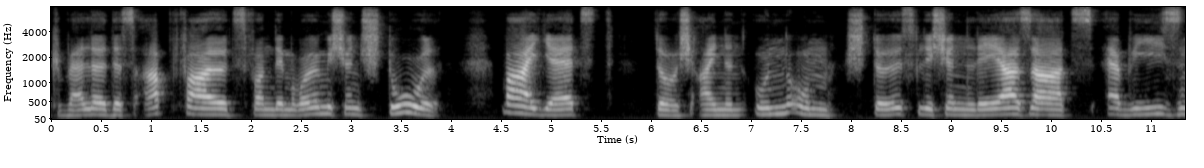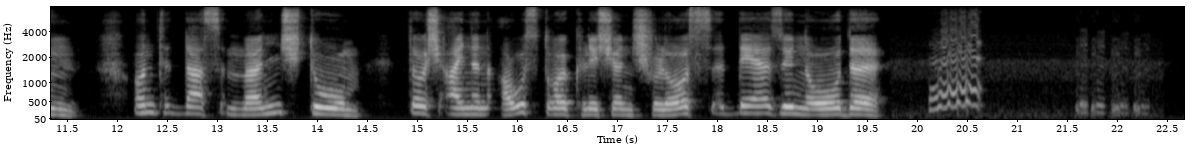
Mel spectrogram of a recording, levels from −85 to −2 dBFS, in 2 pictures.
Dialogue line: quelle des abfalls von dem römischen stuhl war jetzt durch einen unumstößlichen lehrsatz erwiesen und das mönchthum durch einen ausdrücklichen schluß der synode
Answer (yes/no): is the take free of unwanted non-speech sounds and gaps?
no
